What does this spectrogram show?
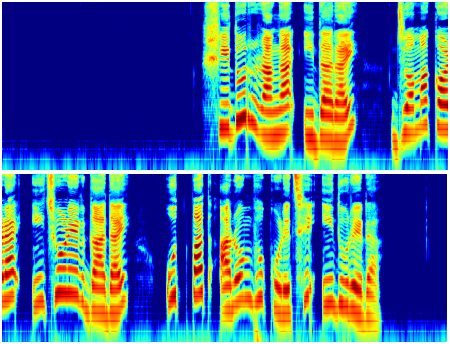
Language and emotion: Bengali, neutral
